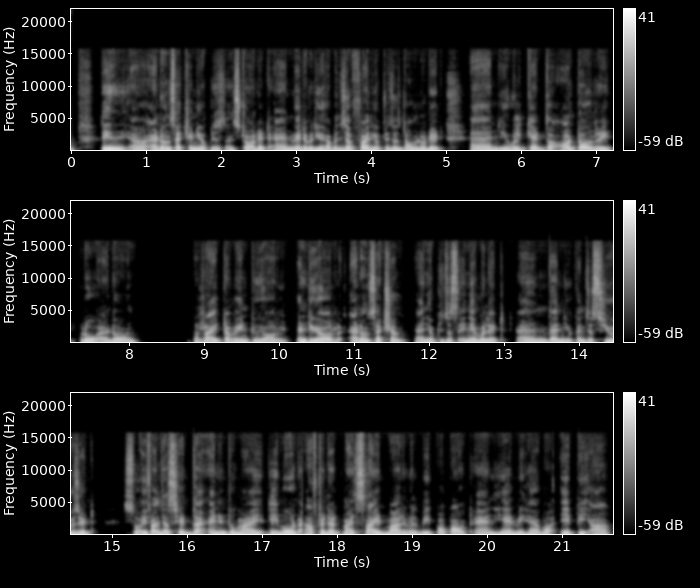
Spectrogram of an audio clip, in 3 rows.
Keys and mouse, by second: 16.3 n, 21.3 click.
